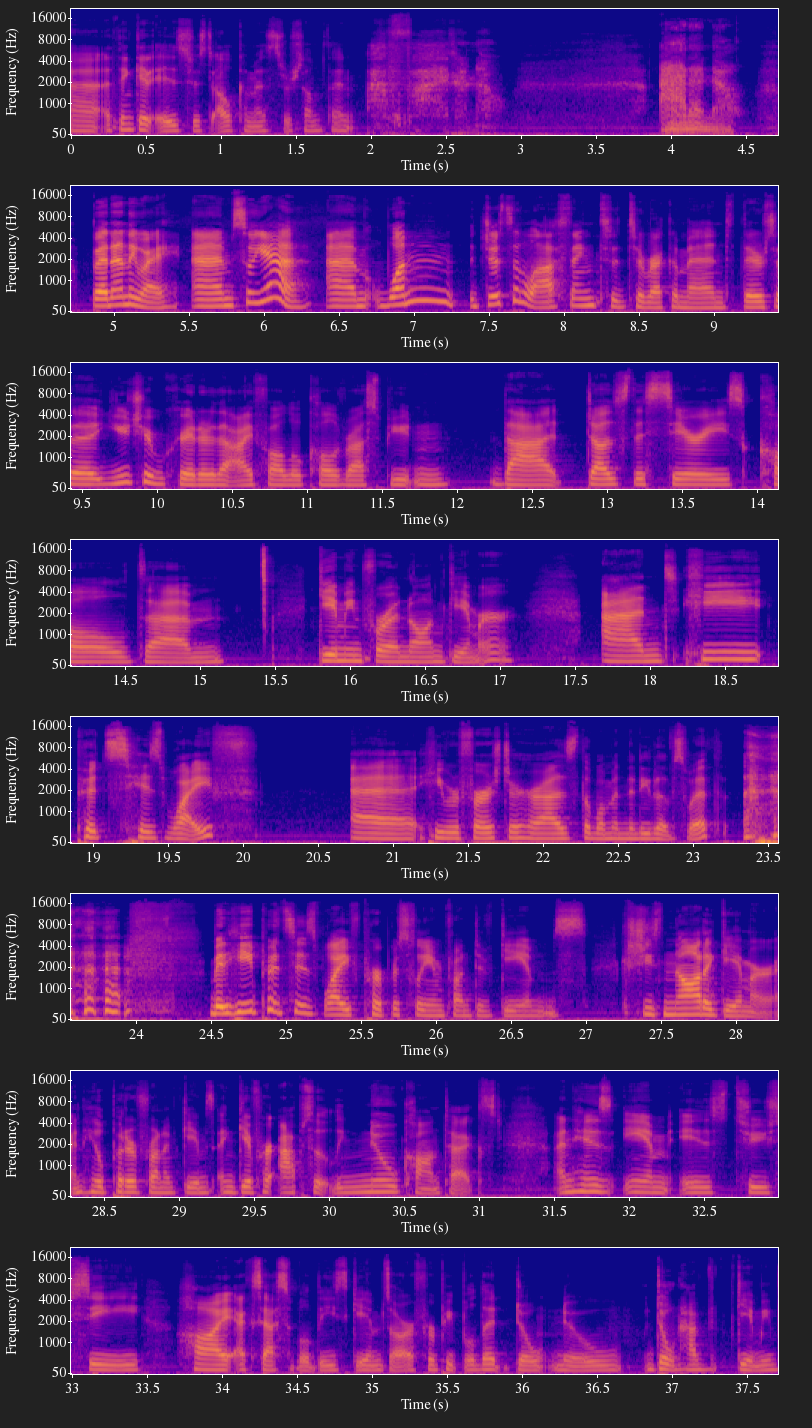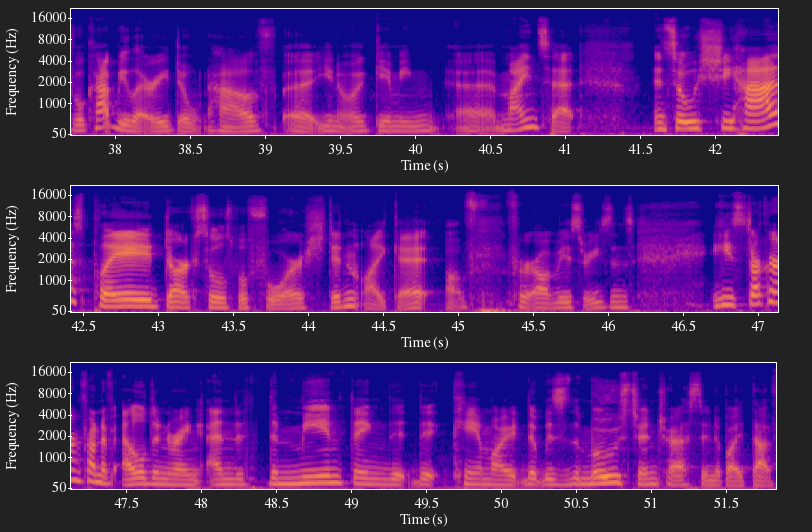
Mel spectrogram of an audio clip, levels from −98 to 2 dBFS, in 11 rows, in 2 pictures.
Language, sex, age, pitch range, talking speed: English, female, 20-39, 155-195 Hz, 185 wpm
